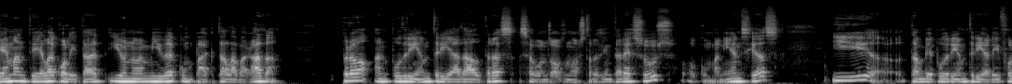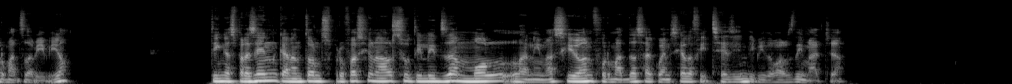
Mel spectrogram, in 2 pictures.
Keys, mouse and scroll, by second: 0.0 click, 0.8 click, 1.9 click, 3.7 click, 5.6 click, 7.2-7.8 scroll down 1, 8.5 click, 9.0-9.6 scroll down 2, 9.9-10.3 scroll down 1, 11.8-12.7 drag, 12.9-13.5 drag, 14.5 click, 16.5 click, 17.7 click.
